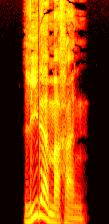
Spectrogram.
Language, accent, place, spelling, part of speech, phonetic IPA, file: German, Germany, Berlin, Liedermachern, noun, [ˈliːdɐˌmaxɐn], De-Liedermachern.ogg
- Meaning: dative plural of Liedermacher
